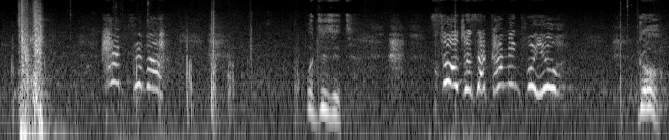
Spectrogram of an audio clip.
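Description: A woman calls out urgently, close by.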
